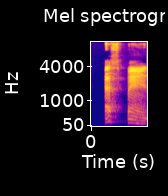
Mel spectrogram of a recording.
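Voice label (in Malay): "aspen", Malay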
